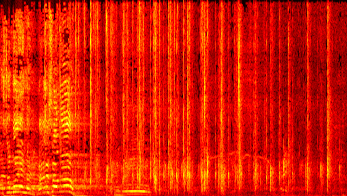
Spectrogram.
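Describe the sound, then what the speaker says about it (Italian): An audience claps and cheers for Samuele at a live music show, with a loud, dense burst of applause and whoops running throughout while a voice calls out over the crowd. "Facciamo un applauso a Samuele!"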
